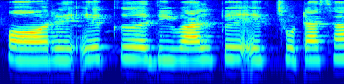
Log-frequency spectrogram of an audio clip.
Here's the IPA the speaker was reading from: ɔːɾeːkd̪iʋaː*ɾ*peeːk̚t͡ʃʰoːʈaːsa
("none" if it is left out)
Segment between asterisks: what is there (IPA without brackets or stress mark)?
l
